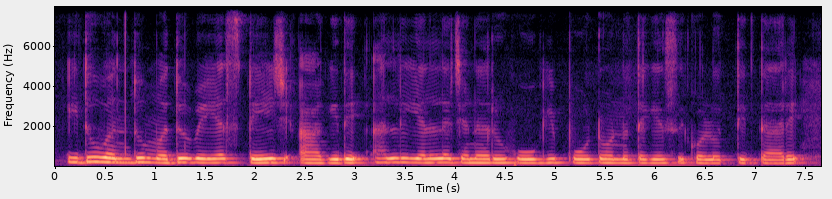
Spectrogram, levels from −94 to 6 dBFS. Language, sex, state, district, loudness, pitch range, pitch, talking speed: Kannada, female, Karnataka, Bangalore, -15 LUFS, 180-195 Hz, 185 Hz, 95 wpm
